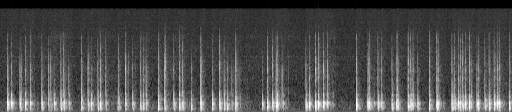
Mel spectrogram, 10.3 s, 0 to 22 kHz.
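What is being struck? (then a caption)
Cardboard box lid. Fingertips and nails of both hands tap the lid of a large glossy orange cardboard gift box lying flat. Quick bursts of hollow, papery taps centered around 316 Hz roll in clusters with brief pauses between them. Each tap dies away almost instantly, with no ringing.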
